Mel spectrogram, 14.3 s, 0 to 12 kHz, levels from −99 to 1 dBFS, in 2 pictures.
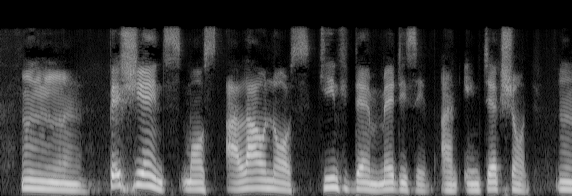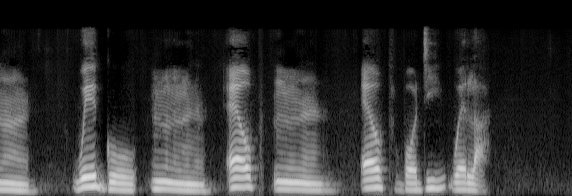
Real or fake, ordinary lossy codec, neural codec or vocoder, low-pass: fake; MP3, 64 kbps; codec, 16 kHz, 1 kbps, X-Codec, WavLM features, trained on Multilingual LibriSpeech; 7.2 kHz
